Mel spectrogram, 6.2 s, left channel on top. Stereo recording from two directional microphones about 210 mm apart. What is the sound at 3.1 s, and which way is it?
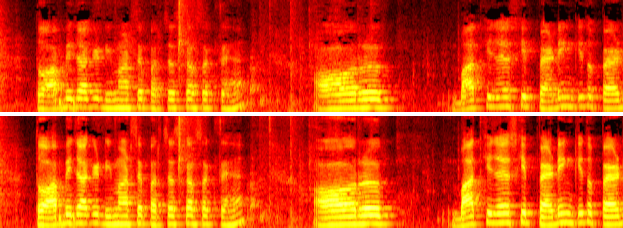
Speech, 60° right (ahead or behind).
